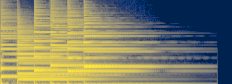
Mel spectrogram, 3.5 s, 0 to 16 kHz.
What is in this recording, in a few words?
Bb 13th Bb Guitar, chord; arpeggiated; 20,18,18,18,18,18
